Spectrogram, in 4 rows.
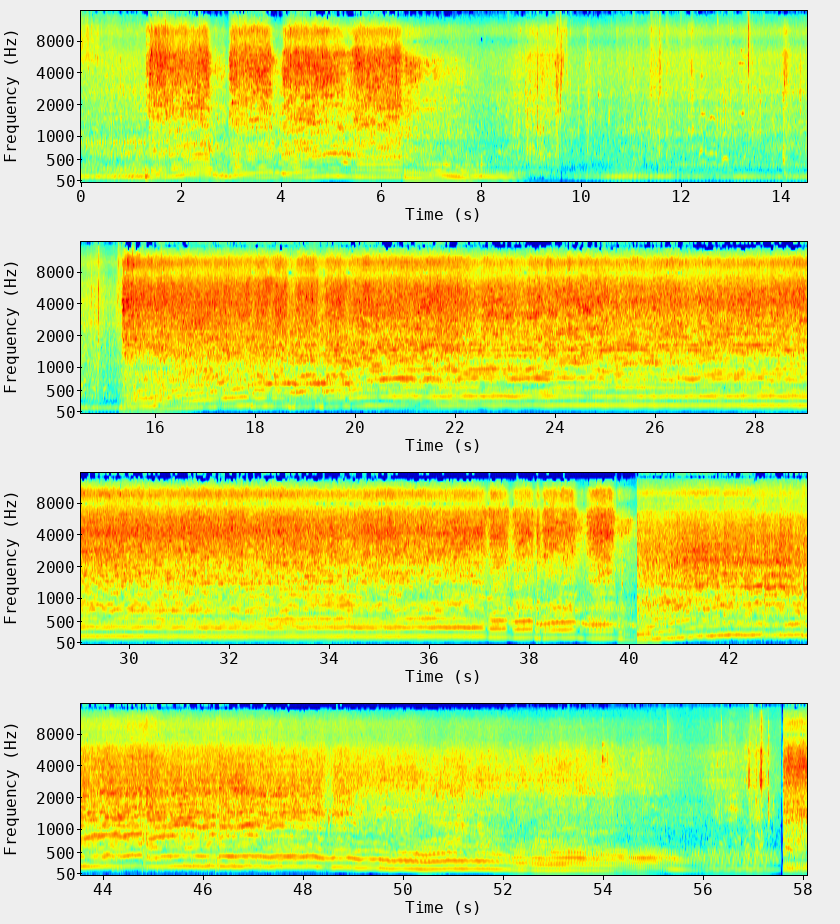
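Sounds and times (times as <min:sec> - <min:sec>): engine revving high in mud: 0:00.0 - 0:09.9, 0:10.6 - 0:58.0.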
